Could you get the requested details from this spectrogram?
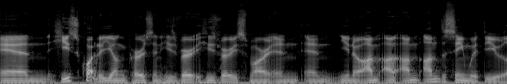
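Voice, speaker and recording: Fairly quick speech from a man, very deep and low, with vocal fry and ordinary pitch variation. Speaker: podcast co-host. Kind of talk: casual podcast conversation. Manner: hesitant, many fillers.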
